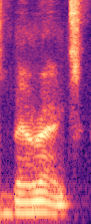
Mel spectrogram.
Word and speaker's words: beret: I think some of us grew up pronouncing this as beret.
